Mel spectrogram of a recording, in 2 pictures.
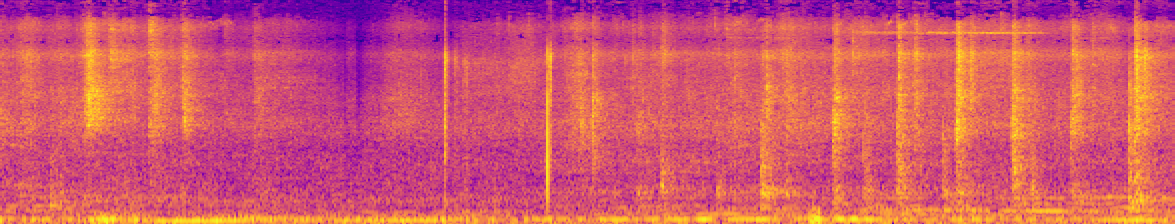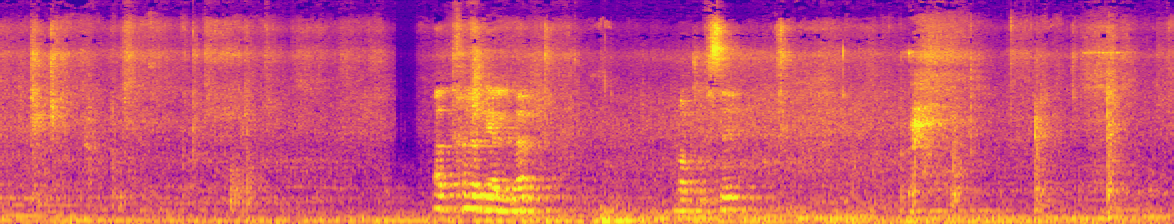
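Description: Footsteps climb stone stairs in a narrow echoing stairwell.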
